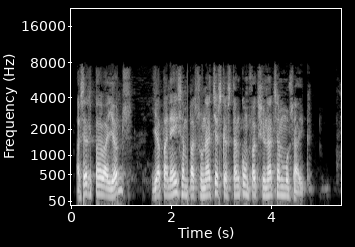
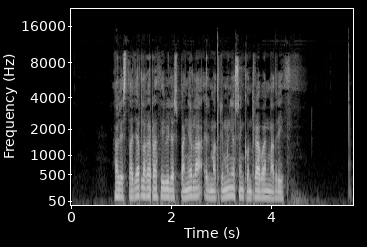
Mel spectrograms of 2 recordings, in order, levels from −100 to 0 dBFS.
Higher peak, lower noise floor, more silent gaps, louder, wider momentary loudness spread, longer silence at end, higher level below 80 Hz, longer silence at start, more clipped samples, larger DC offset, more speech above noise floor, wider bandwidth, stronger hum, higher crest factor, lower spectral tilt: first, -2 dBFS vs -8 dBFS; second, -56 dBFS vs -76 dBFS; neither; first, -15 LUFS vs -27 LUFS; about the same, 8 LU vs 10 LU; second, 0.8 s vs 1.1 s; first, -50 dBFS vs -60 dBFS; second, 0.1 s vs 0.85 s; neither; neither; second, 41 dB vs 49 dB; second, 7.8 kHz vs 14.5 kHz; neither; second, 14 dB vs 22 dB; first, -6.5 dB/octave vs -4.5 dB/octave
